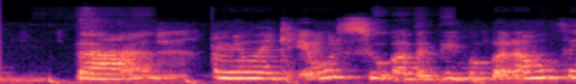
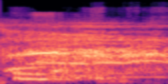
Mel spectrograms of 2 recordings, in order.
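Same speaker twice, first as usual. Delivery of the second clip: laughing in despair; 8 dB louder than usual. Real, not acted. Upset over a ruined haircut.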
